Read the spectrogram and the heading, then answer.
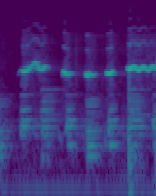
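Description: Someone whistles a bright, clear tune in five short rhythmic phrases, the last note held longer, over soft musical accompaniment, with no talking.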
